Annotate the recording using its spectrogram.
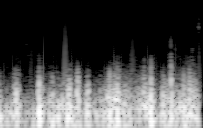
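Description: Wind buffeting the camera microphone: low, uneven gusting noise, with a few faint clicks.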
